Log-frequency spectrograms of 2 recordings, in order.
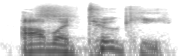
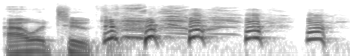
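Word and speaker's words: Awatukee: Awatuki. Awatuki.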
